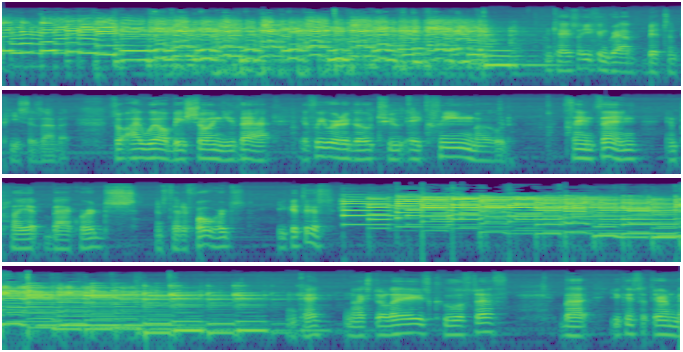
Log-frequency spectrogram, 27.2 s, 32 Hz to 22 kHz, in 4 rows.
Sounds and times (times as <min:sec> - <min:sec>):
Guitar: 0:00.0 - 0:08.2, 0:16.8 - 0:25.1
Speech: 0:05.4 - 0:17.0, 0:23.2 - 0:25.4, 0:26.0 - 0:27.1.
